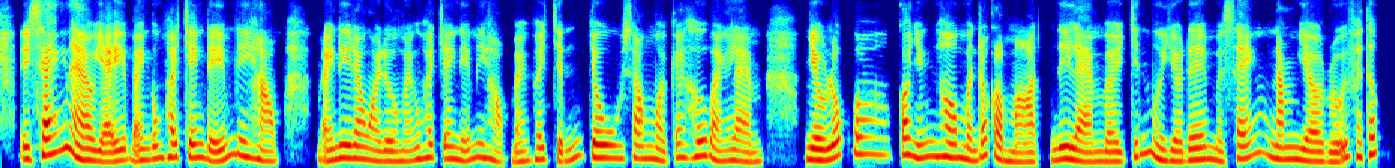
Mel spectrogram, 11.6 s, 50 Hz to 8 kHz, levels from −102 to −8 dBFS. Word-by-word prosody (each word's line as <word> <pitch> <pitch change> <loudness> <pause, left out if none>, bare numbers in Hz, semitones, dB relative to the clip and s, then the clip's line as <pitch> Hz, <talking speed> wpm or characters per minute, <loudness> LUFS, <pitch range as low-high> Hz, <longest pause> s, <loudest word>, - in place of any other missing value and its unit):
thì 215 - +2
sáng 290 - +5
nào 200 -5 +4
dậy 175 +2 +2
bạn 195 0 -2
cũng 225 +2 -2
phải 240 - +2
trang 240 0 0
điểm 195 - 0
đi 270 -3 0
học, 190 -6 -1 0.3
bạn 185 +2 -1
đi 230 0 +4
ra 225 - +3
ngoài 190 -4 -1
đường 175 0 -1
bạn 175 - -4
cũng 215 - -1
phải 235 - 0
trang 220 -2 -3
điểm 190 +4 -3
đi 240 - -2
học, 210 -3 -4
bạn 175 +2 -4
phải 205 +1 -2
chỉn 200 +7 -4
chu 230 -2 +3
xong 220 0 -2
rồi 185 -3 -2
các 245 +4 -5
thứ 265 +1 +2
bạn 190 -4 -2
làm, 170 -2 -2 0.4
nhiều 195 -2 +5
lúc 245 +7 +2
á 300 - +1 0.3
có 290 - +4
những 255 -1 0
hôm 240 -3 +3
mình 195 - 0
rất 265 0 -2
là 220 - +4
mệt 165 -1 -2
đi 210 +3 +3
làm 175 -3 +1
về 170 0 0
9:00-10:00 215 - -1
đêm 205 +1 +1
mà 180 - -2
sáng 220 - -2
5:30 195 -3 +1
phải 255 - 0
thức. 300 +1 0
210 Hz, 275 wpm, -21 LUFS, 180-240 Hz, 0.4 s, sáng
